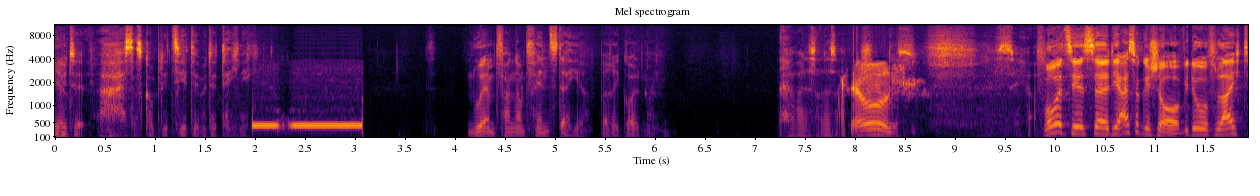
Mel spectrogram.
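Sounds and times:
speech: 0.0 - 2.2, 4.1 - 6.2, 7.2 - 9.1, 9.7 - 11.9
telephone ringing tone of a call being placed: 2.0 - 3.1.

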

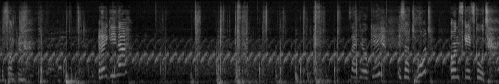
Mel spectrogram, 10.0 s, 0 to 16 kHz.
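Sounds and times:
speech: 0.0 - 1.1, 7.4 - 9.9
police-connected alarm system ringing with electronic warble: 0.0 - 9.9
thuds: 0.1 - 1.8, 3.1 - 7.2.

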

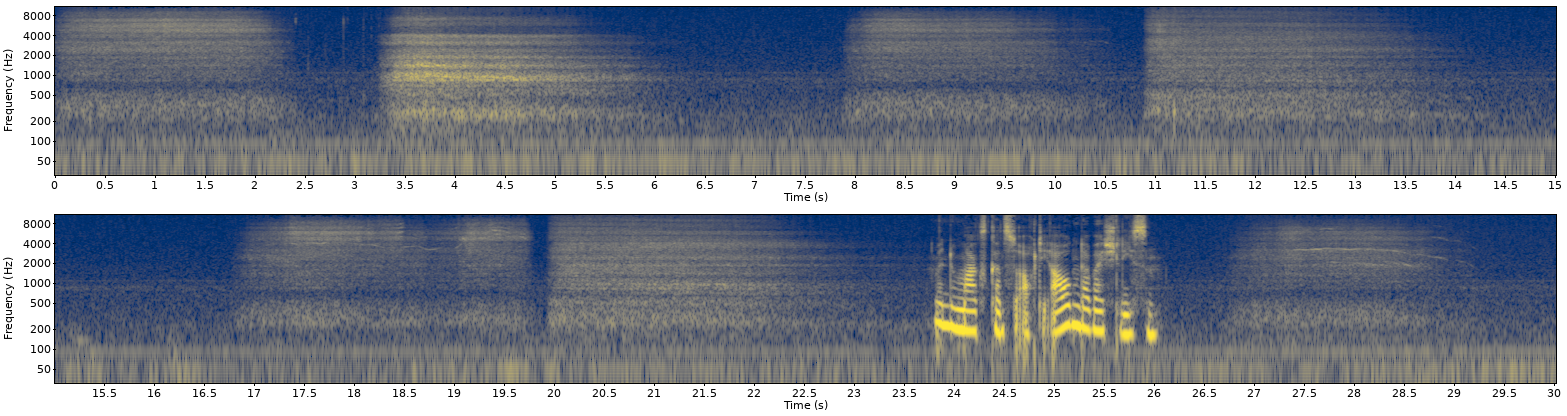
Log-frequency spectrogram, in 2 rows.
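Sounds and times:
slow deep breathing during a guided belly-breathing relaxation exercise: 0.0 - 2.5, 3.2 - 6.4, 7.9 - 14.4, 16.7 - 23.8, 26.7 - 29.4
speech: 23.8 - 26.1.

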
